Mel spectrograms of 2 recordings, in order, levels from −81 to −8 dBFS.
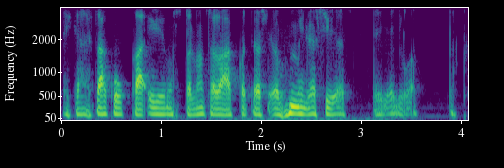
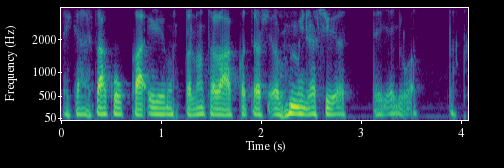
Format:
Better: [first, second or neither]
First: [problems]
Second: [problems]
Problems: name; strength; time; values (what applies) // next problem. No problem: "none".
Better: second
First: noise reduction (neural separator model SepFormer DNS4)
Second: none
